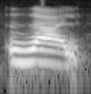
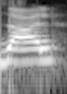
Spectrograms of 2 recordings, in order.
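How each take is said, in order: First: The letter is said gently and very softly. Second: The letter is said hard and very distinctly. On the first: The speaker calls it right. "बहुत softly pronounce नरमी से अदा करेंगे" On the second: The speaker calls it wrong. "बिल्कुल वाज़े करके पढ़ देते हैं ना ज़ाल, वो गलत है"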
